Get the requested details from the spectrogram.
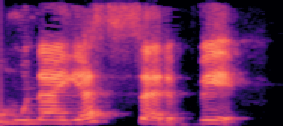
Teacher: Visarga followed by sa becomes visarga sakara sandhi.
